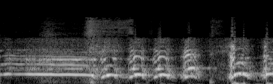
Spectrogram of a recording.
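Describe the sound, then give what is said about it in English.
Dog-like howling in a bedroom: one long, steady held note, then several short yelping cries that rise and fall in pitch in an uneven rhythm, loud and alone. “That's a dog. Dog, wolf, I don't know.”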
